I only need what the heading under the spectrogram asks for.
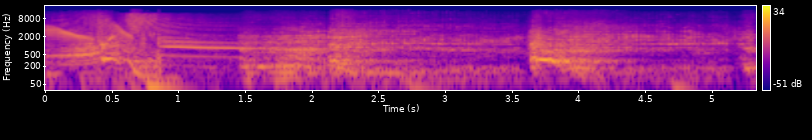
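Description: A large tiger roars loudly, a long rumbling growl at the start followed by two more powerful roaring bursts, with no voices present.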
